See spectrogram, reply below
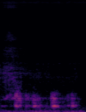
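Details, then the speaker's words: Adult man's stomach growling while he talks: soft, low, irregular gurgling rumbles, ordinary bowel sounds (borborygmi), normal gut activity. "then that's my stomach going again. I don't know if you can hear it. It's going crazy."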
